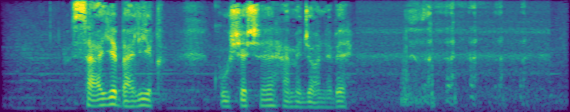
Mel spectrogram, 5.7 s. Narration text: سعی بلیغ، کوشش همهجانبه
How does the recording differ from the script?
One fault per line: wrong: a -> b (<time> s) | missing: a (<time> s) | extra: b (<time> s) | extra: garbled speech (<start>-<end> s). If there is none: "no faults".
no faults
